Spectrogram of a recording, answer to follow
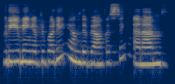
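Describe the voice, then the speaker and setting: High-pitched woman, excited, slightly halting. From India. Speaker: first-time debate delegate. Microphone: video call.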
